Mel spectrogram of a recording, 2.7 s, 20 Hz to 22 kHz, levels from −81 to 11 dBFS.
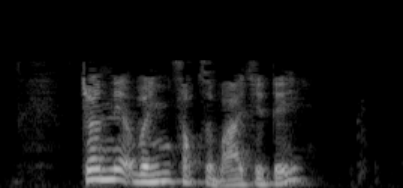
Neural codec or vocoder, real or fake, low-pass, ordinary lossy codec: vocoder, 44.1 kHz, 128 mel bands, Pupu-Vocoder; fake; 7.2 kHz; MP3, 24 kbps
